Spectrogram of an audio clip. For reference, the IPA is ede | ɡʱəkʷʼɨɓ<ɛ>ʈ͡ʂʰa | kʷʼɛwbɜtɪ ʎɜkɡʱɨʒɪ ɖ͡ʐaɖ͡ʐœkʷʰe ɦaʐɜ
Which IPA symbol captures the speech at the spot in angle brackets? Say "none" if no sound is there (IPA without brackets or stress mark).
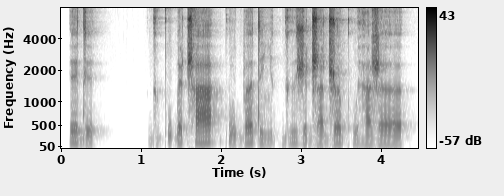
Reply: ɛ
